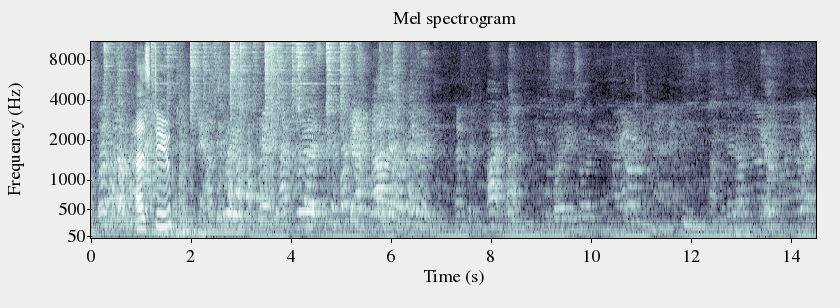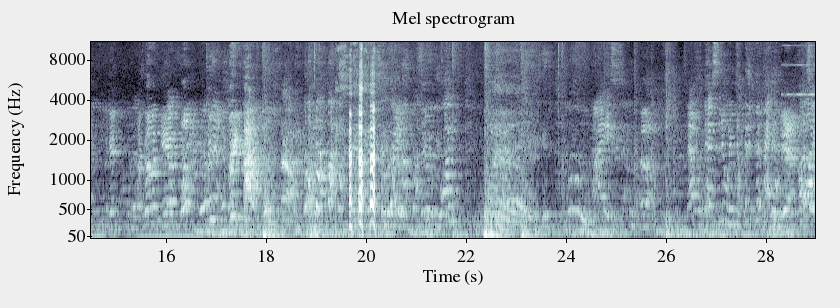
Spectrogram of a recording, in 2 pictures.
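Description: A group of young men shout and cheer close by.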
